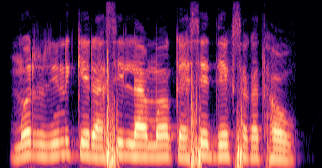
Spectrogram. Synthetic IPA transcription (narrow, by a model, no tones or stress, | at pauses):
məɾɾikeɾasilːamʌkɛsed̪ekʰsəkət̪ɦʌw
